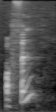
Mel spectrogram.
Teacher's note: they say often I often go somewhere which is incorrect again you have to omit the T in the middle of the word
